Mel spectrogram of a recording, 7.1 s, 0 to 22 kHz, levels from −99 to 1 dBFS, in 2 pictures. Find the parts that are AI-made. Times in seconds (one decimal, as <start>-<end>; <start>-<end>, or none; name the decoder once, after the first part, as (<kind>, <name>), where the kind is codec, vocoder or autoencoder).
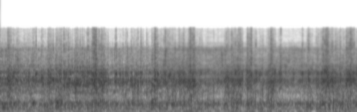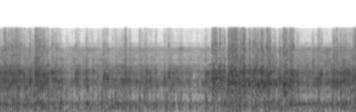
1.6-5.5 (vocoder, Vocos); 6.5-7.1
